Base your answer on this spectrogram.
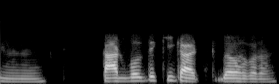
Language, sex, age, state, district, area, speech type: Bengali, male, 18-30, West Bengal, Uttar Dinajpur, urban, conversation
